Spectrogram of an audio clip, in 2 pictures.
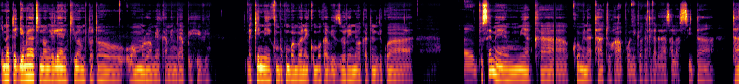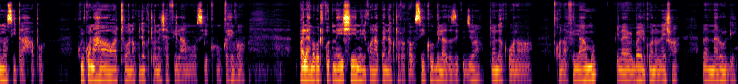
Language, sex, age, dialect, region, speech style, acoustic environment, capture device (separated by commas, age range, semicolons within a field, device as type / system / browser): Swahili, male, 25-34, Kenya - Nairobi Sheng-influenced, Kenya, tired, silence, mobile / Linux / Chrome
